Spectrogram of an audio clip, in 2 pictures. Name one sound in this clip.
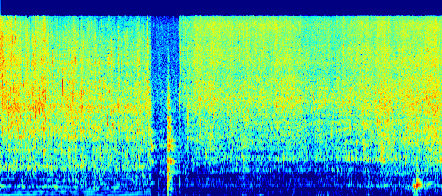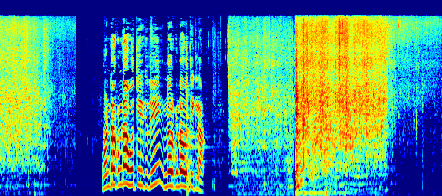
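Water pours and splashes into a metal pot.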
